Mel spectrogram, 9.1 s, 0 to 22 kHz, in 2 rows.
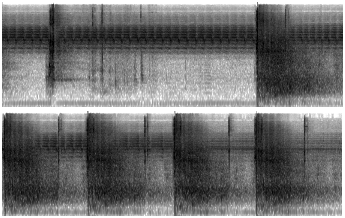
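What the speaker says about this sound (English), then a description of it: "Let's go 5 rounds out of that AK74." Five suppressed gunshots from a Vepr AK74 rifle fitted with a Dead Air suppressor ring out at roughly one-second intervals over a steady high insect-like background hum, loud and close.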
